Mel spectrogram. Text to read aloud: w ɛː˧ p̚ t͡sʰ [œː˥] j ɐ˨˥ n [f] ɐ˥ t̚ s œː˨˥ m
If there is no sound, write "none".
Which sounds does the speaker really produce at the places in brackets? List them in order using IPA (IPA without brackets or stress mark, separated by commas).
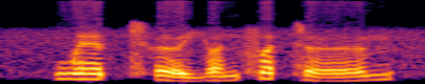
œː˨˩, f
